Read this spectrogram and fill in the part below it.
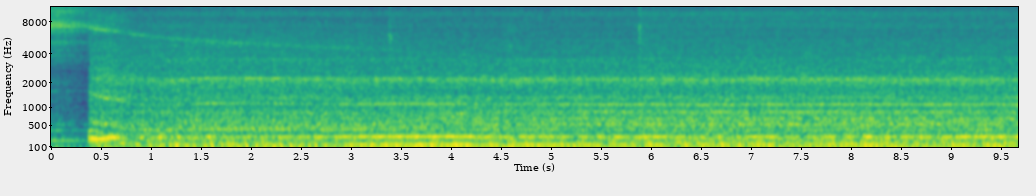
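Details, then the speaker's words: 2008 Navigator RV that settled on the driver's rear in leveling mode, diesel at high idle, manual mode lifting from flat: steady drone with smooth even air rush as airbags fill and lift; air suspension inflating normally. "right now we're pretty flat and O look at that adding some air to the system yeah now it's coming up that's an airbag is filling up along with that one right there"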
